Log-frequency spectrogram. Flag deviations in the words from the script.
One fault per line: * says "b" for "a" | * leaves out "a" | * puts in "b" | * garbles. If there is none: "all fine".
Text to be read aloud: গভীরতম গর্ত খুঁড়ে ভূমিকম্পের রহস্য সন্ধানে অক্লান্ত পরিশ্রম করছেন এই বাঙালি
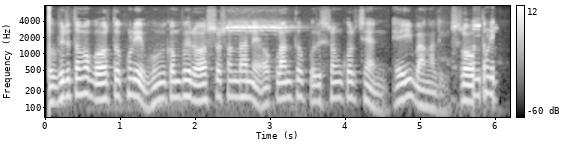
* garbles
